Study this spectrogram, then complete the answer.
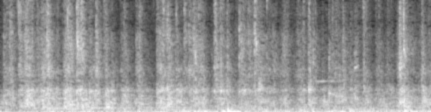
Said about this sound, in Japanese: この屋根に当たる雨の音が響いているので、どれだけ雨が降っているかがお分かりいただけるかと思います。結構降っています。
